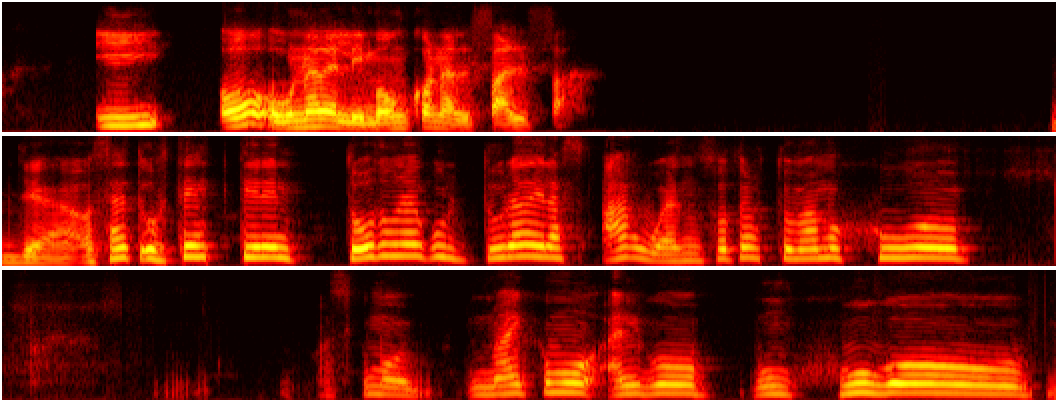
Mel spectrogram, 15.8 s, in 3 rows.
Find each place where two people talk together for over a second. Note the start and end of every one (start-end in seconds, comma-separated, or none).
none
